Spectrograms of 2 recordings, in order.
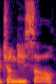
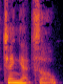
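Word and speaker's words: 鄭一嫂: You use the Cantonese pronunciation in your book. You don't call her Zheng Yi Cao. No, she's Cheng Yat Cao.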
